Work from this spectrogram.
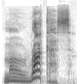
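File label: English MARACAS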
